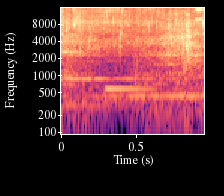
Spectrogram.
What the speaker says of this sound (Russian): И она жарится одновременно со всех сторон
